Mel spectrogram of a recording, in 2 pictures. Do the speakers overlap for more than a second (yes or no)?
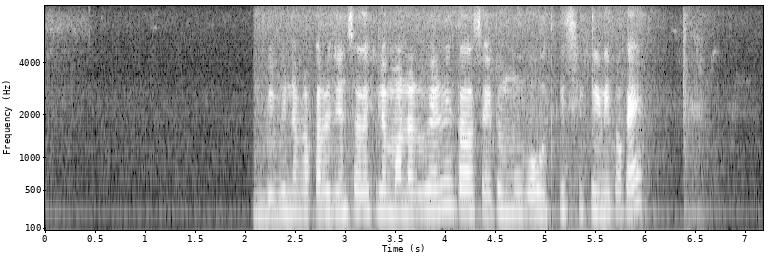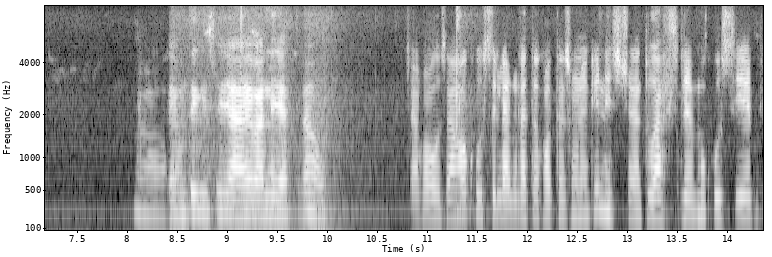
yes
